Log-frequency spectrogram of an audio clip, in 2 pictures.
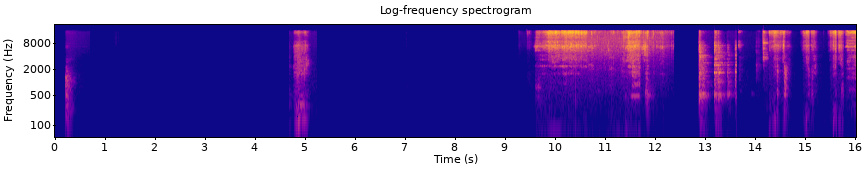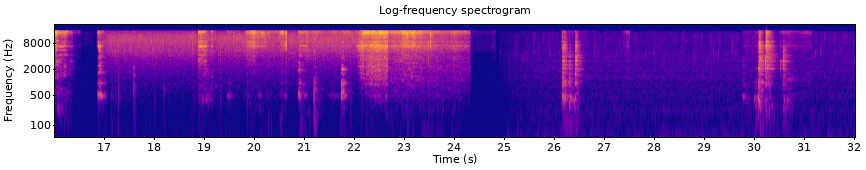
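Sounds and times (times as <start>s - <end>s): food sizzling in oil: 9.6s - 12.4s, 16.9s - 24.4s, 25.0s - 32.0s
spatula scraping pan: 14.2s - 23.8s.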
